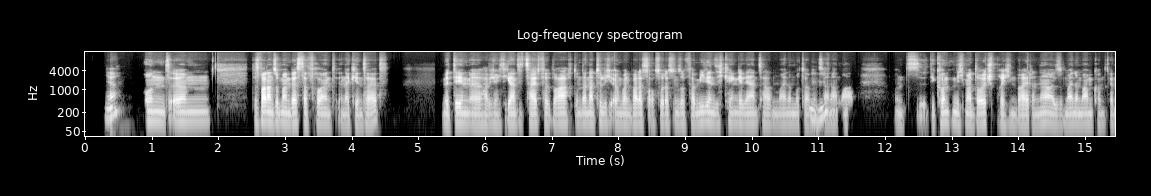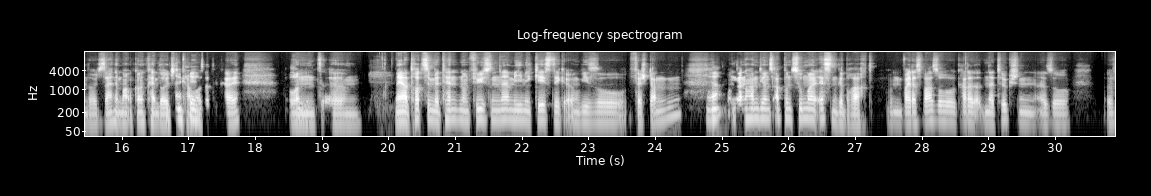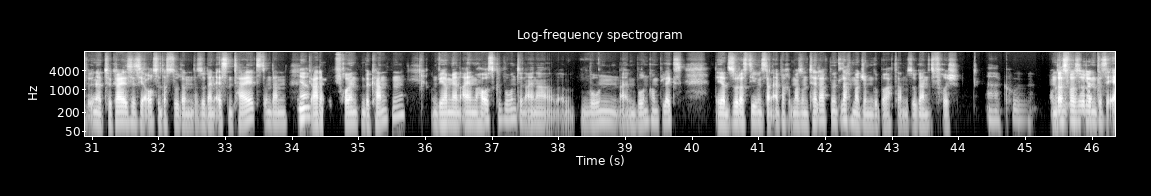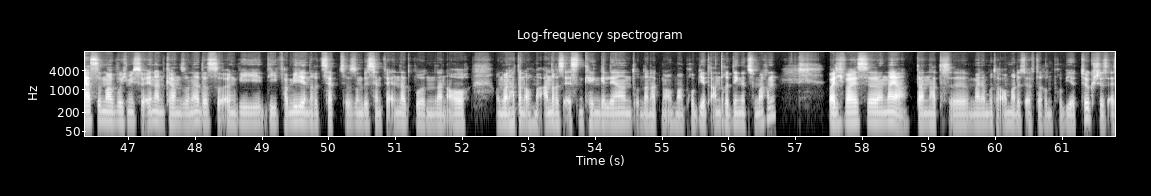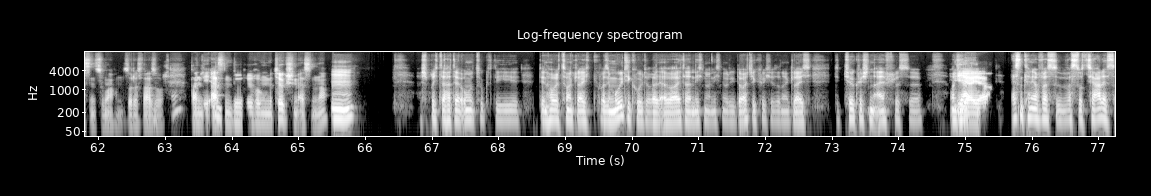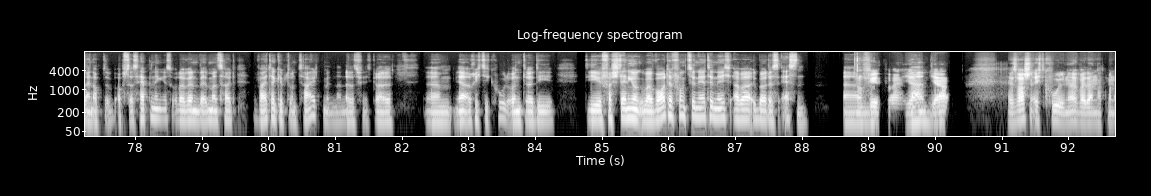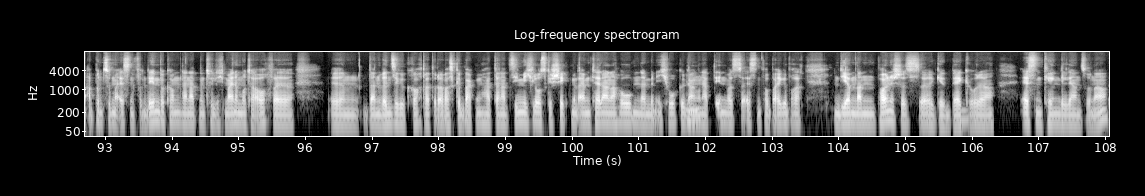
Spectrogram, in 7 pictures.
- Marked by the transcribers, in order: chuckle; laughing while speaking: "seine Mum konnte kein Deutsch"; other background noise
- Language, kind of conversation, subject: German, podcast, Wie hat Migration eure Familienrezepte verändert?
